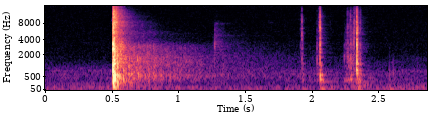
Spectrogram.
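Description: A CZ 457 .22LR rifle fires one sharp, loud crack outdoors, followed by a fading tail. Moments later come three fainter, quick clicks and clacks as the action is worked.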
